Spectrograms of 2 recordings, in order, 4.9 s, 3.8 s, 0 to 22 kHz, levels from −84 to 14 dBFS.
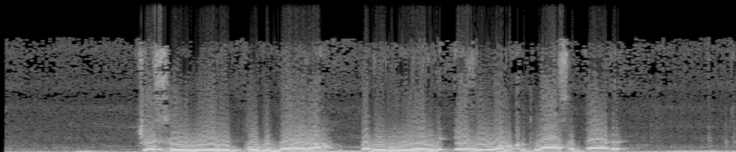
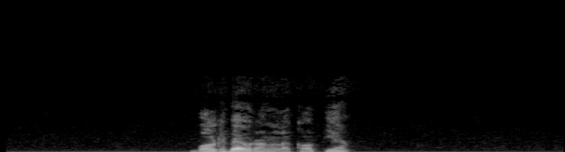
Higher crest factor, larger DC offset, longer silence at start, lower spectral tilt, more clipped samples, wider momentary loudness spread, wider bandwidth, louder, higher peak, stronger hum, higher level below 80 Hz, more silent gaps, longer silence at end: second, 6 dB vs 24 dB; neither; second, 0.05 s vs 1.25 s; second, -6 dB/octave vs -8.5 dB/octave; first, 4% vs under 0.1%; first, 16 LU vs 11 LU; first, over 20 kHz vs 9.8 kHz; first, -5 LUFS vs -21 LUFS; about the same, 0 dBFS vs -2 dBFS; second, none vs 50 Hz at -45 dBFS; first, -22 dBFS vs -48 dBFS; neither; second, 0 s vs 1.45 s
